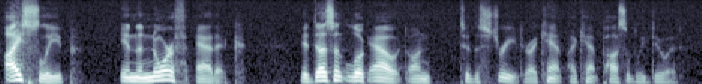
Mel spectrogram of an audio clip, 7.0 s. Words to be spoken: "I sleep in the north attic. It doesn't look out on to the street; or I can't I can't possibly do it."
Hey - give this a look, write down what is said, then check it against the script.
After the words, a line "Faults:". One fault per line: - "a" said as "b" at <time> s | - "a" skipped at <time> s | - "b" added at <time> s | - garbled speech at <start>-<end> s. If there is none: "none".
"I sleep in the north attic. It doesn't look out on to the street; or I can't I can't possibly do it."
Faults:
none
